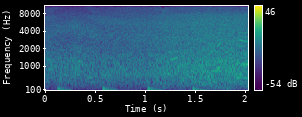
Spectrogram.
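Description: A waterfall pouring, a steady rush of water, under background music whose low beat falls about twice a second.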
